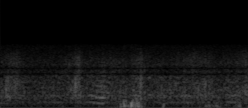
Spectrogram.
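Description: Faint buzzing of honeybees flying about outside their hives, with a soft low bump a little past a second in.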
